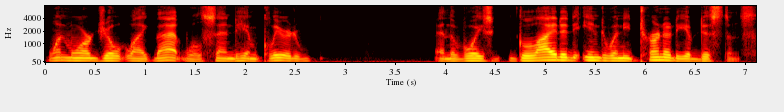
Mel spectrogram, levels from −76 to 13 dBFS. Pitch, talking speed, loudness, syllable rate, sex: 115 Hz, 160 wpm, -18 LUFS, 5.0 syllables/s, male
